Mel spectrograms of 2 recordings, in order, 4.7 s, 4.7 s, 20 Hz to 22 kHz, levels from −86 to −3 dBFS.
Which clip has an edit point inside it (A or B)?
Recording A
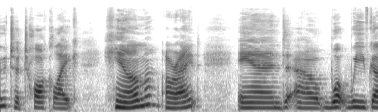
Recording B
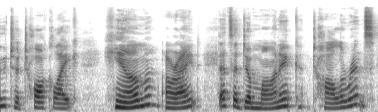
B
